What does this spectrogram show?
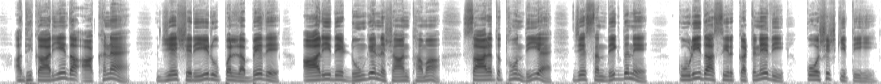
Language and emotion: Dogri, neutral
